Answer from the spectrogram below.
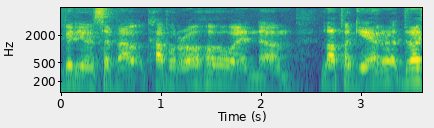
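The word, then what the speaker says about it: La Parguera: It's I've made some YouTube videos about Cabo Rojo and La Paguera. Did I say that right? La Paguera.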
